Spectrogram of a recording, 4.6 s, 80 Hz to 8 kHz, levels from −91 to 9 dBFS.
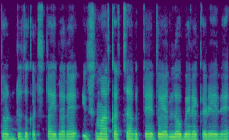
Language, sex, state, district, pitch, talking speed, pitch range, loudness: Kannada, male, Karnataka, Dharwad, 145 Hz, 145 wpm, 145-150 Hz, -17 LUFS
